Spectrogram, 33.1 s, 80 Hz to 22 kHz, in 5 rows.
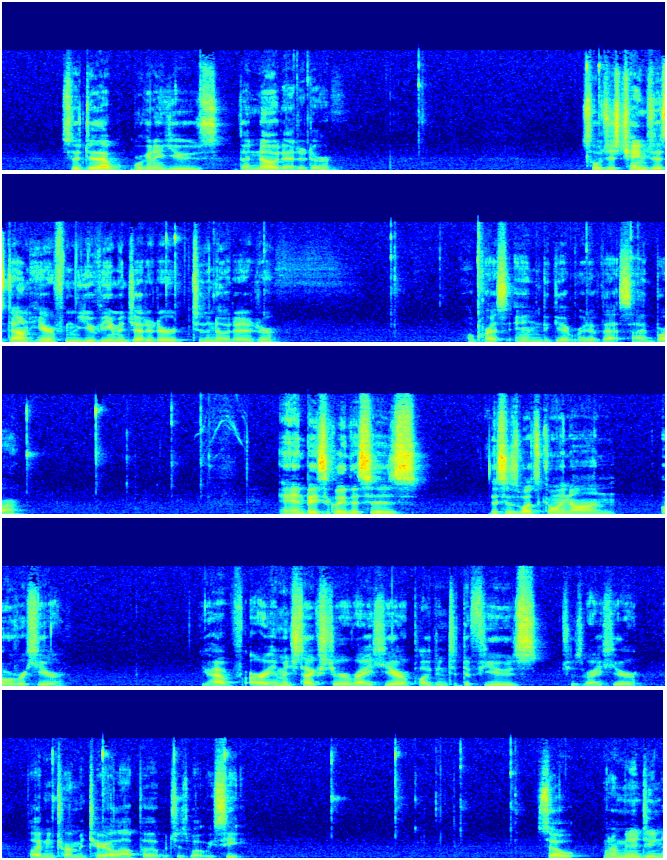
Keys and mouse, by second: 0.8 a, 10.1 n, 32.5 shift+a.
